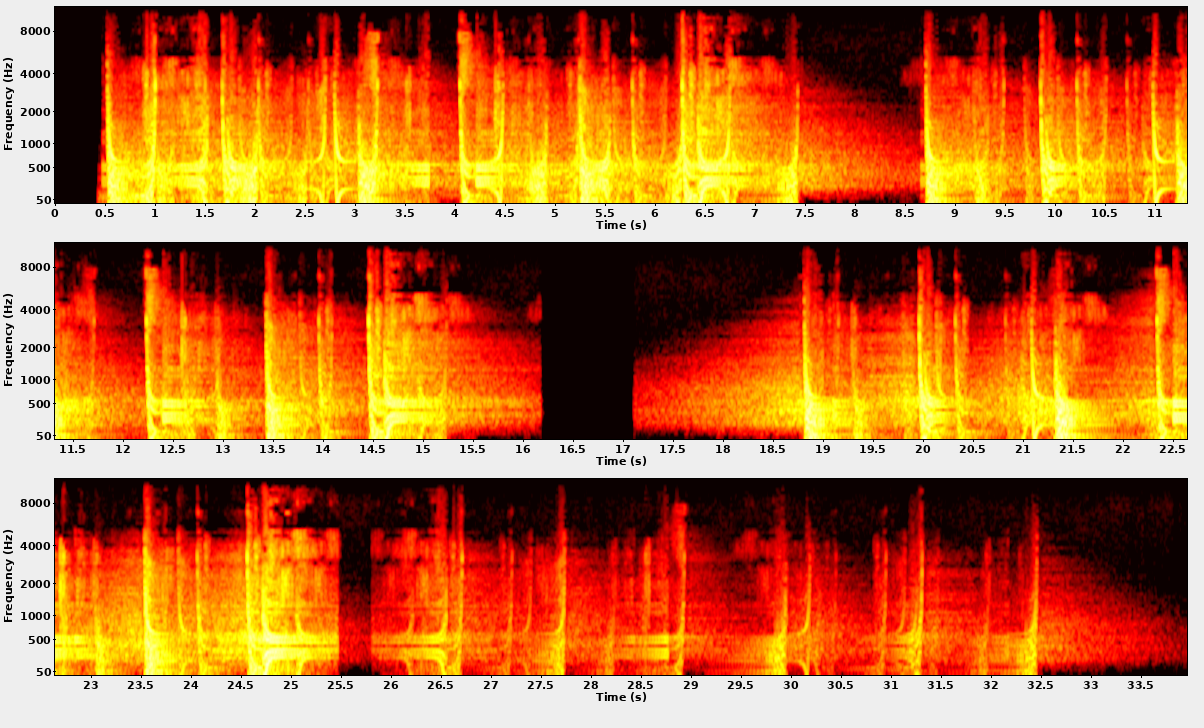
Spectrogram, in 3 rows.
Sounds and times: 8.7s Crazed twang scenarios 15.3s

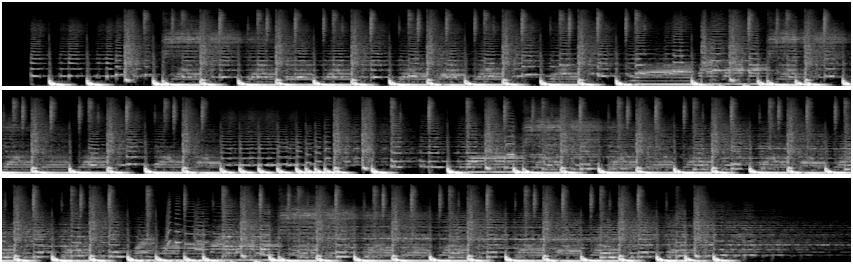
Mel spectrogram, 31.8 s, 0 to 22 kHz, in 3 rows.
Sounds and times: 0.4s bass 31.8s
0.6s perc 31.0s
1.2s synth 31.8s
1.6s snare 3.7s
8.6s hats 13.3s
8.6s kick 15.5s
8.8s snare 11.3s
12.9s snare 13.2s
16.2s hats 30.4s
16.2s strings 31.8s
17.0s kick 30.4s
24.1s snare 26.4s
28.9s snare 30.2s

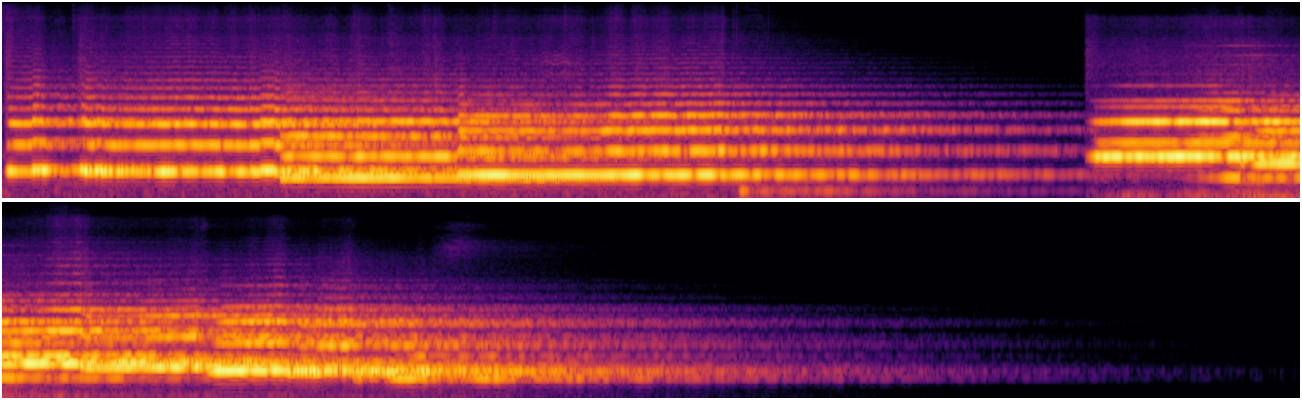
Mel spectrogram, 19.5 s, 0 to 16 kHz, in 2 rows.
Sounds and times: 0.0s silver flute melody 15.4s

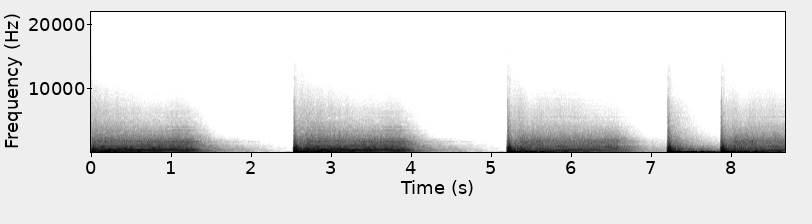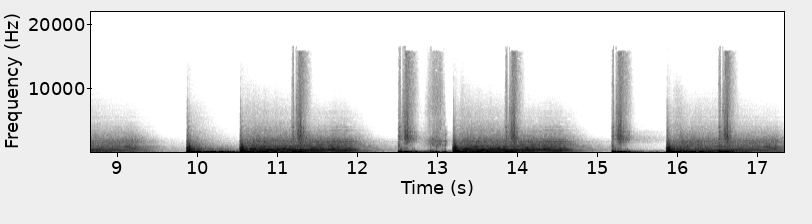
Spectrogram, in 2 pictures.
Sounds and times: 12.5s storm drum percussion 14.2s

